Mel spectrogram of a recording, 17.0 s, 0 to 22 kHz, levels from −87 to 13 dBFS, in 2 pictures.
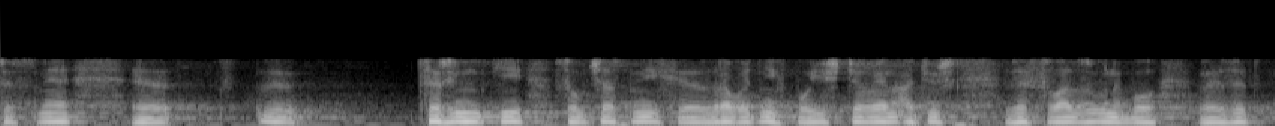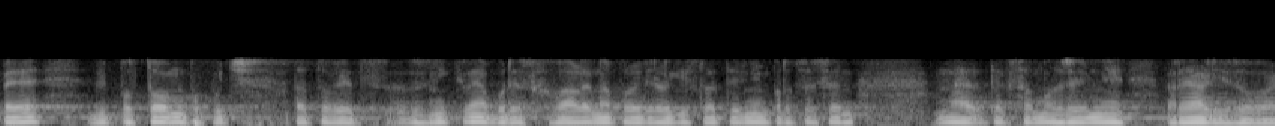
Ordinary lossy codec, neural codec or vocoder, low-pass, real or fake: AAC, 32 kbps; none; 3.6 kHz; real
